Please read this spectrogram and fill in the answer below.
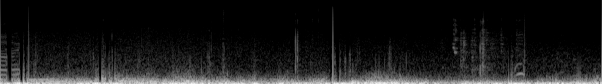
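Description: Wind buffeting the camera microphone, an uneven low rumble with a few small clicks.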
